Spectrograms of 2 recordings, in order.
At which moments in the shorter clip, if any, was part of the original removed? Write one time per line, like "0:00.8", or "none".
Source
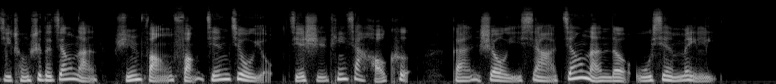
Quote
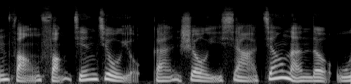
0:01.5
